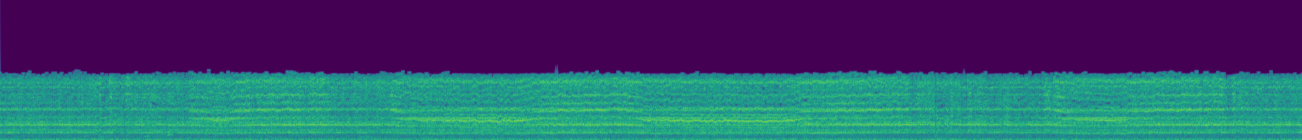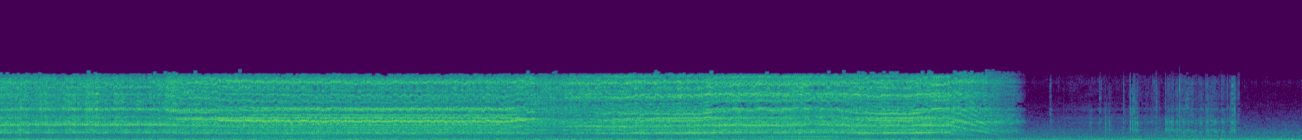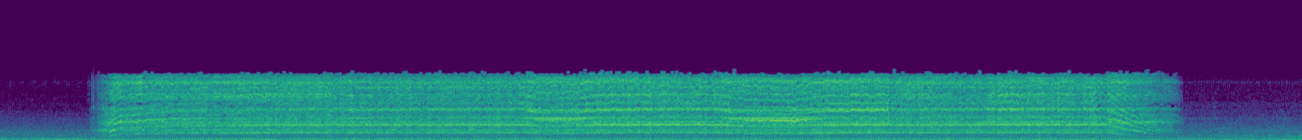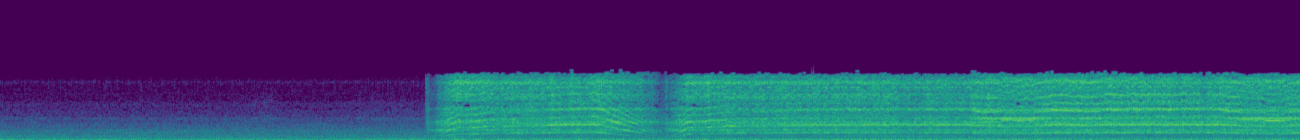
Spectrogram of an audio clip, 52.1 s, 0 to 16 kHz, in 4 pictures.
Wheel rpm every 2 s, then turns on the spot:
230, 230, 220, 220, 230, 220, 230, 220, 210, 210, 220, 80, 10, 100, 230, 230, 230, 230, 130, 0, 0, 50, 160, 210, 230, 230.
none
